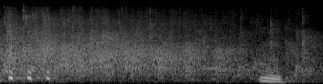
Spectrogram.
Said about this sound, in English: we got to give Oki a round of applause for bringing me coffee, too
